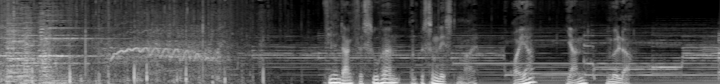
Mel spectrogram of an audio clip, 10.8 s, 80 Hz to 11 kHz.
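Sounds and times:
horse hooves clip-clopping: 0:00.0 - 0:05.4
horse neighing: 0:01.5 - 0:03.7
speech: 0:04.9 - 0:09.6.

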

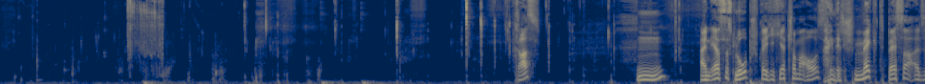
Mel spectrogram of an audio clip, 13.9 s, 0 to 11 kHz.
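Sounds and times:
crunching and chewing of a crunchy bite: 0:00.1 - 0:09.2
speech: 0:07.8 - 0:08.2, 0:09.6 - 0:13.8.

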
